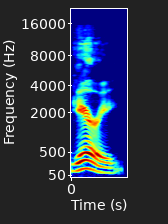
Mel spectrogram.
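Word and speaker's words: Gerry: His name is spelled ge r y but it's pronounced Gary I've been told when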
